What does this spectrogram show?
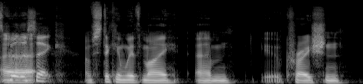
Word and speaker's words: Pulisic: Was this the Christian, and we've had a debate about the pronunciation of this before the show, Pulisic that the Chelsea fans have been waiting for? Is it Pulisic?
